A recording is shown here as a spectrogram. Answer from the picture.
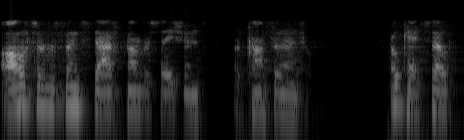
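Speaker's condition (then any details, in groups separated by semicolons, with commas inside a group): Multiple sclerosis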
